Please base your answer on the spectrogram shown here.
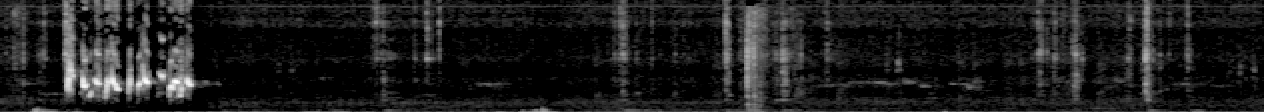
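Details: Bulbul song played for tutoring and raising fledglings: one short, rich warbled phrase of quick whistled notes lasting about a second, then scattered clicks and low rumbling background noise.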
